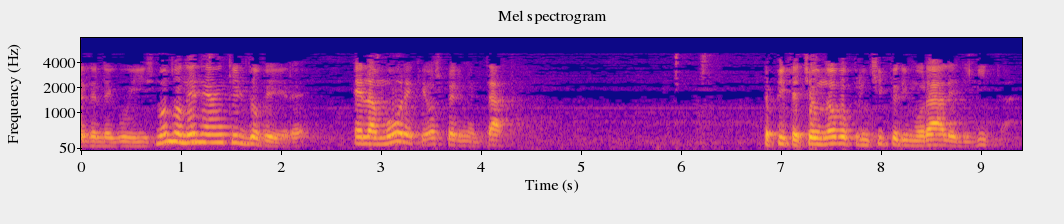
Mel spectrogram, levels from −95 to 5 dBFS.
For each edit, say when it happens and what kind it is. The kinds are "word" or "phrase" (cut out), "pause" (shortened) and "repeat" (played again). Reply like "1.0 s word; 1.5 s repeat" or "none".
none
